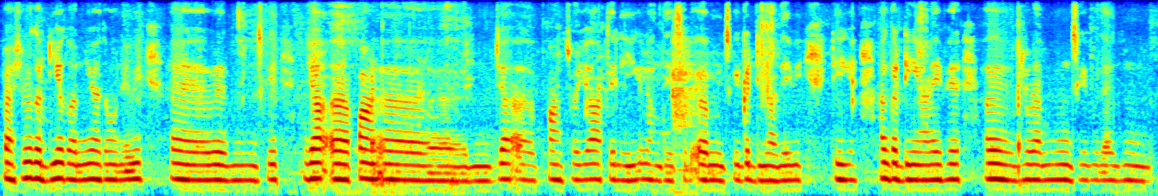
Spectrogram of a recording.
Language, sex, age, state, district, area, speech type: Dogri, female, 18-30, Jammu and Kashmir, Kathua, rural, spontaneous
